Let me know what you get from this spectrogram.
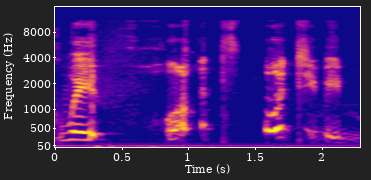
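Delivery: squeaky disbelieving what; incredulous coach on the phone; mock shock. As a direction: act stunned, voice jumping way up.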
